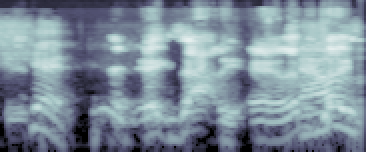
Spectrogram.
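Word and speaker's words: Shedeur: to pronounce his name it's not Sheed it's shed exactly and let I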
